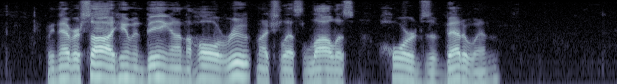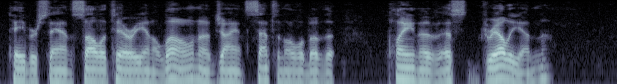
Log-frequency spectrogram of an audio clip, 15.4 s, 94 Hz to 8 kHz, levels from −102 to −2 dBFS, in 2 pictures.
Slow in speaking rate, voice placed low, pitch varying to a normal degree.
Yes: slow, 115 wpm; low, 105 Hz; average, 3.1 semitones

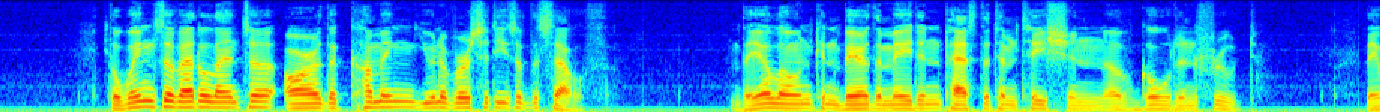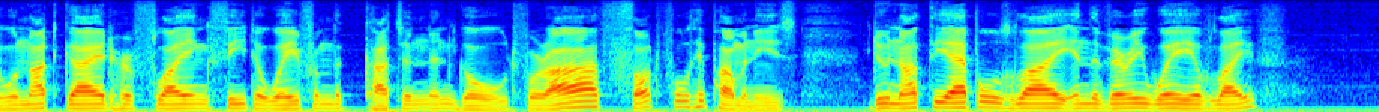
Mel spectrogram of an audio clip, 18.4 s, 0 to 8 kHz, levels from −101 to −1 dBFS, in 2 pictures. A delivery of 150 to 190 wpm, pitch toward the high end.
No: average, 160 wpm; low, 115 Hz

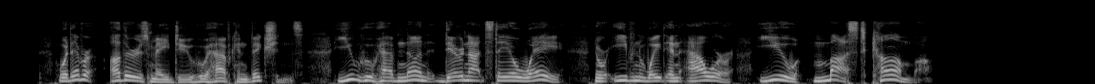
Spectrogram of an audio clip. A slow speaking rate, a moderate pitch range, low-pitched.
No: slow, 125 wpm; average, 4.0 semitones; medium, 165 Hz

